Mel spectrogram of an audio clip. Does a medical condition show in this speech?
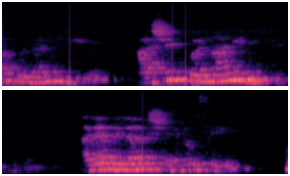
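No.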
